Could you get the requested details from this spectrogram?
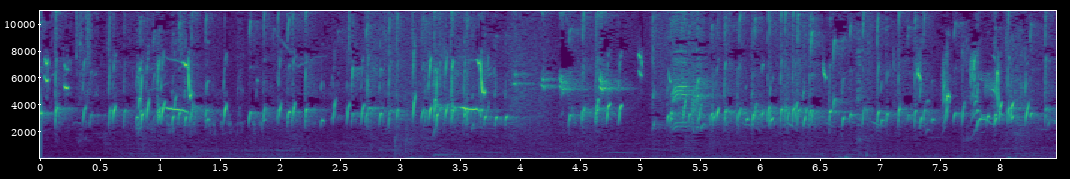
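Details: European goldfinch chicks give high-pitched, insistent food-begging calls to their parents, a steady chattering stream of rapid chirps from several birds, pausing briefly around the fourth second before resuming.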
